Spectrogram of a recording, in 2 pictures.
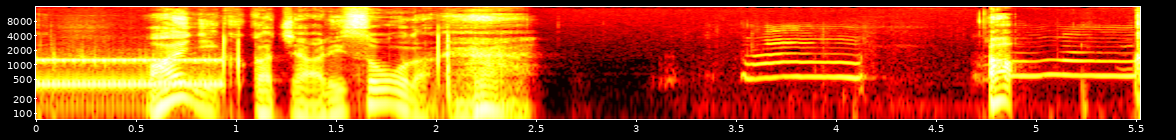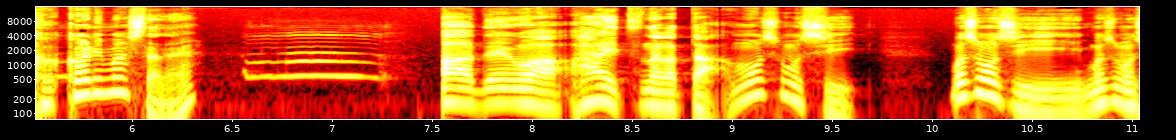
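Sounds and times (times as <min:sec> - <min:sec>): cat-like meow: 0:03.5 - 0:05.7, 0:06.6 - 0:07.3.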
